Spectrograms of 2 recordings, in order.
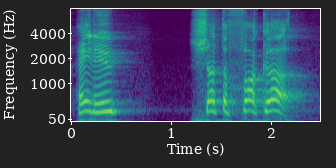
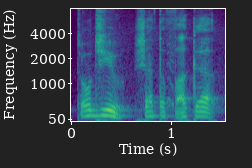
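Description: First: High-pitched, drawn-out mock telling-off; slow, high retold demand; retold confrontation. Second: Low, soft re-enacted telling-off; quiet, low retold threat; muted retold warning. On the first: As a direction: re-enact calling out a stranger, pitched up. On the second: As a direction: repeat the demand under your voice, pitched down. Retold repeat of the demand, muted.

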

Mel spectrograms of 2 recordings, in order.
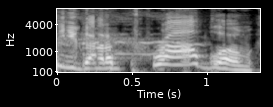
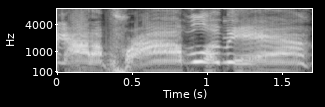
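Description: First: High Iago line without the growl. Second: Low, loud, slow guttural parrot shout; guttural Iago. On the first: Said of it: "you gotta say". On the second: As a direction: growl it from the throat like Iago. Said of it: "that guttural sound like Iago". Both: Shown as a demonstration.

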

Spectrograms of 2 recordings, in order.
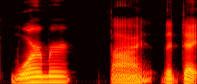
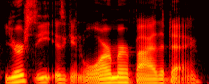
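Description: First: Warmer by the day slowed, leaning on Warmer; slow emphatic repeat. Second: Said in the usual way. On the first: Real, not acted. To the general manager, a slow pointed repeat. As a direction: drag it out and hit Warmer.

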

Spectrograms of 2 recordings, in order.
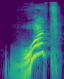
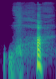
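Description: First: Loud, high-pitched incredulous shout; acted-out shocked outburst; shocked disbelief. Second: Short, stunned first what; stunned disbelief. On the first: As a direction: repeat it as an incredulous yelp. Stunned reaction, repeated much louder. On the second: Retold or imitated. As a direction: blurt a cut-off, stunned question. Stunned reaction to friend's confession.

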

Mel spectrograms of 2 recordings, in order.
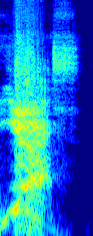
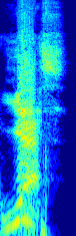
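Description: First: High, loud yell of yes; screamed yes. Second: Held-back yes. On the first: Answering the trainer's demand for stronger, screamed yes. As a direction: throw it out louder, pitched way up. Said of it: "I screamed". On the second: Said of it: "I was not in a peak state". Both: Retold or imitated.

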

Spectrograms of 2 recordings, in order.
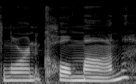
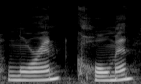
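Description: First: Coleman with a full "MAN" ending; mock-corrected pronunciation. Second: Said in the usual way. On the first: Shown as a demonstration. Naming the best friend, Coleman mock-corrected to "coal-mahn". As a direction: say Coleman as "coal-MAHN", second vowel unreduced. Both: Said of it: "I think it's Lauren Coleman".

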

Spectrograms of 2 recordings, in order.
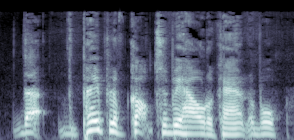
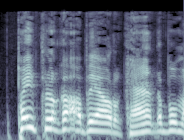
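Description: First: Said in the usual way. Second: Rushed, heated insistence; fast insistent. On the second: Real, not acted. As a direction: rattle it off quickly and firmly. Repeats the point, first fast.

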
